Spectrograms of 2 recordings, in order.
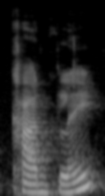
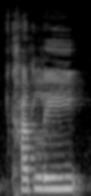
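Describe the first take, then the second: First: CUDDLY in two beats, CUD then LY; split into syllables. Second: Said in the usual way. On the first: Shown as a demonstration. Teacher counting syllables for a child, CUDDLY said beat by beat. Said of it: "two syllables". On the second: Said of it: "how many syllables?".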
